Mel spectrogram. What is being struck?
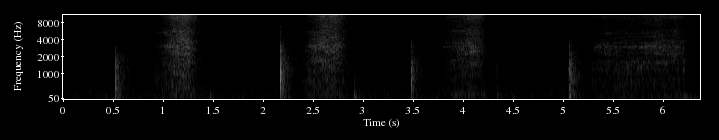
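Chalk on a wood-framed chalkboard.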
